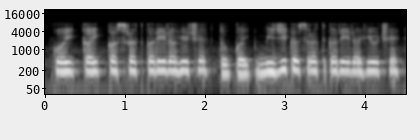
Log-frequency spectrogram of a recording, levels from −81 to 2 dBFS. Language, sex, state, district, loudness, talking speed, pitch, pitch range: Gujarati, female, Gujarat, Valsad, -15 LUFS, 175 wpm, 200 Hz, 195-210 Hz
